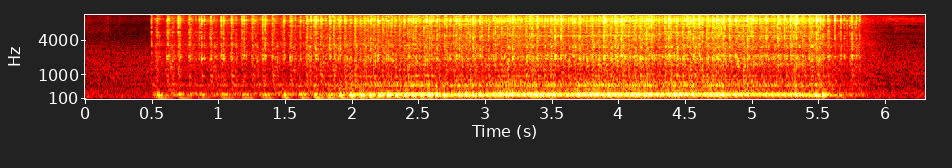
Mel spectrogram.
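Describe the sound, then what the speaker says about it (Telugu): A small sewing machine stitches thread piping in one continuous run: a steady, fast mechanical whir and needle chatter that ramps up, holds for several seconds, then stops, close and fairly loud with no talking. "చిన్న మిషన్లు అయితే కొంచెం నిదానంగా కుట్టండి దారం తెగకుండా ఉంటుంది"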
